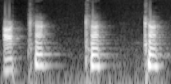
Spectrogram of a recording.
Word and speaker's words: aka: But this time around, the pronunciation is a bit different. The R is what? Nasalized. Aka, ka. It passes through the nose. Aka, but not aka like the previous ones.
